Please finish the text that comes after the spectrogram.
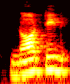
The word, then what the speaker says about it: knotted: Just a ball of knotted yarn. K-N-O-T-T-E-D. K-N-O-T-T-E-D. Knotted. K is silent. It is not knotted. You shouldn't pronounce the sound of K.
